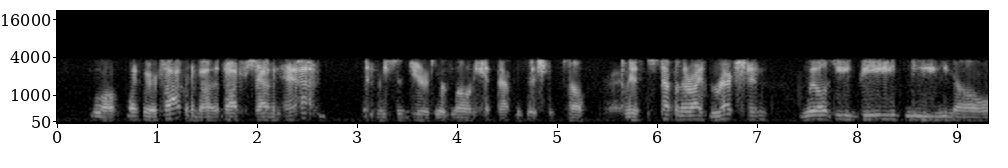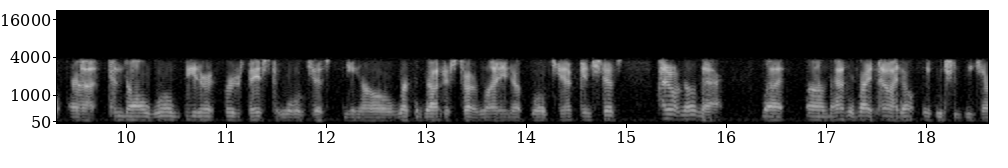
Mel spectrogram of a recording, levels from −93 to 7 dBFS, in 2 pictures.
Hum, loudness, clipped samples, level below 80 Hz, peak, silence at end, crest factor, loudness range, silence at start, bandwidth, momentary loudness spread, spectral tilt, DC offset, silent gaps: none; -23 LUFS; under 0.1%; under -90 dBFS; -2 dBFS; 0 s; 24 dB; 4 LU; 0.35 s; 4 kHz; 14 LU; -4.5 dB/octave; under 0.1%; none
